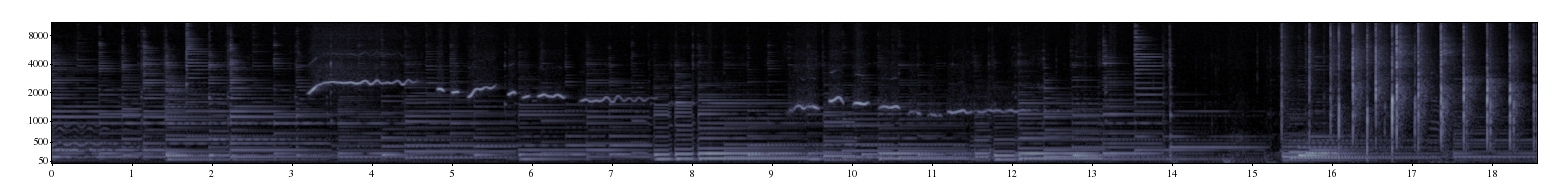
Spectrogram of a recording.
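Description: A person whistles a wavering melodic tune alongside music, the notes sliding and held at a fairly steady level. Near the end, louder sharp percussive hits come in.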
